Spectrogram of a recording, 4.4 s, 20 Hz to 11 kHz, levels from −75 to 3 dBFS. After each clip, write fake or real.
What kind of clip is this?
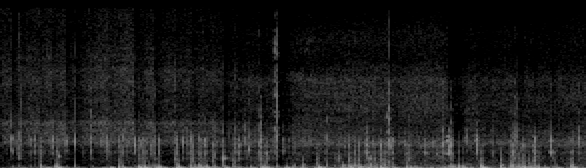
real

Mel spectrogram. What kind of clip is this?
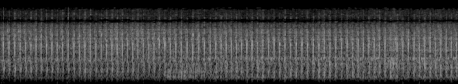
real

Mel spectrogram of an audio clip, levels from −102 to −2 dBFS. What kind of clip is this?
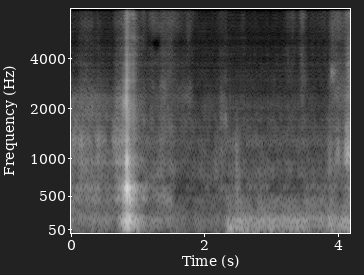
fake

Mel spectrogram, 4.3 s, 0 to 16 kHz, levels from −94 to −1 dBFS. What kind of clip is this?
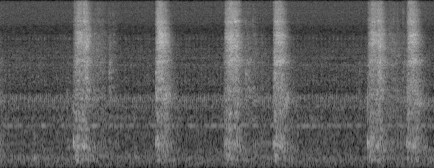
fake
